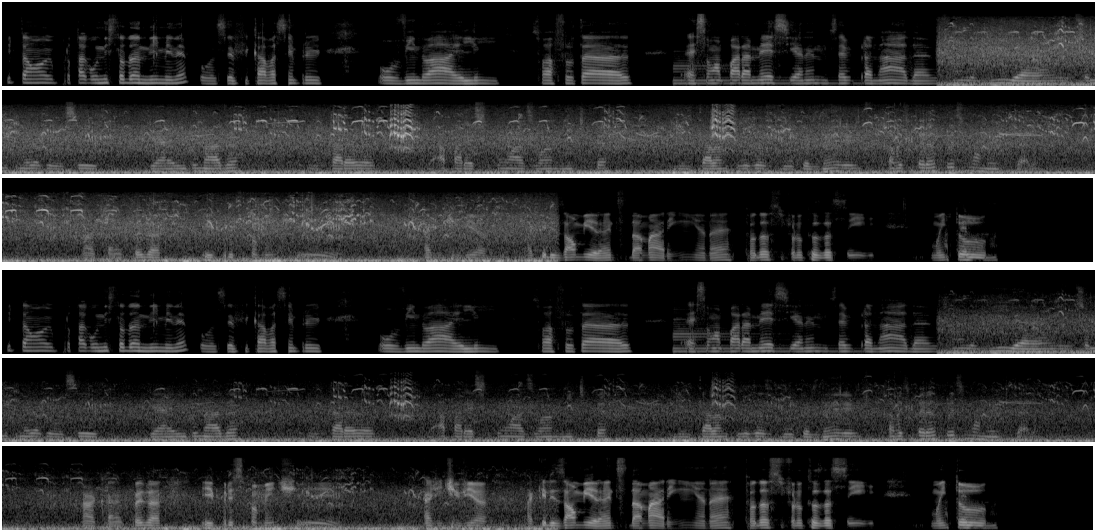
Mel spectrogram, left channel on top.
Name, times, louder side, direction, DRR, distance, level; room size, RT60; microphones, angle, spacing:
voice 1, 0.0-5.0 5.3-13.4 13.9-14.7 15.2-17.2 17.5-21.7 31.3-31.8, left 2 dB, 20° left, 5.8 m, -40 dB
sound 1, 6.7-10.8, right 1 dB, 70° right, 4.9 m, -54 dB
sound 2, 9.3-27.4, left 6 dB, 85° left, 2.9 m, -32 dB
voice 2, 22.6-25.3 26.1-31.8, right 5 dB, 40° right, 2.7 m, -36 dB
open air
head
